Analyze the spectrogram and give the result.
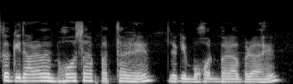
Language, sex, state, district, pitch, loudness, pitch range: Hindi, male, Arunachal Pradesh, Longding, 145 Hz, -14 LUFS, 130-165 Hz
